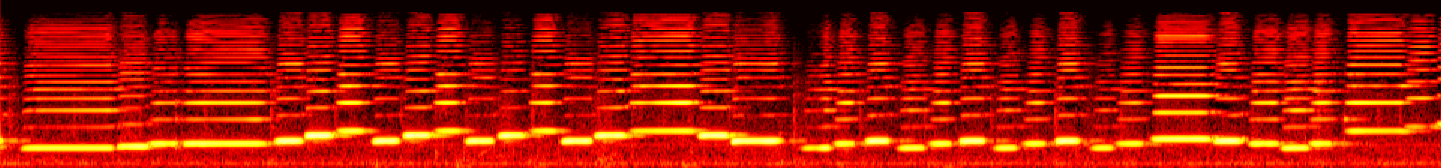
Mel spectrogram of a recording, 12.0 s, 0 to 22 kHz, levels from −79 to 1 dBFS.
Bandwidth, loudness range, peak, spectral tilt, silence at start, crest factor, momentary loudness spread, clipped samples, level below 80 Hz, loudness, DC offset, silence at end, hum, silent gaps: 16 kHz; 2 LU; -2 dBFS; -1 dB/octave; 0 s; 12 dB; 8 LU; under 0.1%; -54 dBFS; -14 LUFS; under 0.1%; 0 s; none; none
